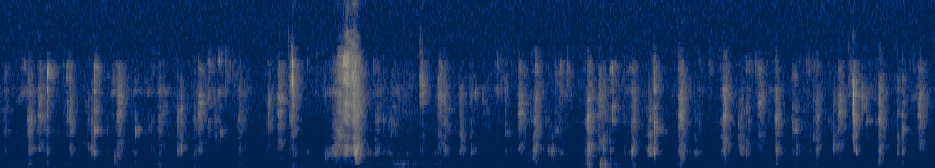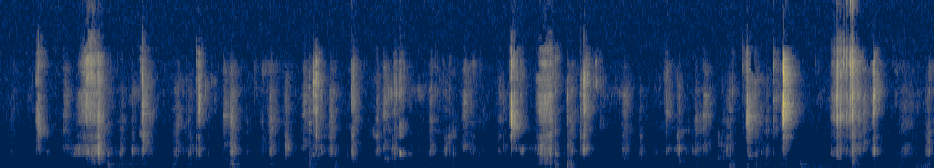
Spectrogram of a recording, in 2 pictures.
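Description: Close-miked chewing of rice eaten by hand: many small wet mouth clicks and smacks, with louder crunchy bites every few seconds. Near the end, a sharp crisp bite into a raw chili.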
